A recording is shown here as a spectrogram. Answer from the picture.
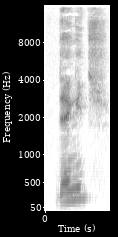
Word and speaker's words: Dengij: Pronounce as de eng itch for deng itch.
